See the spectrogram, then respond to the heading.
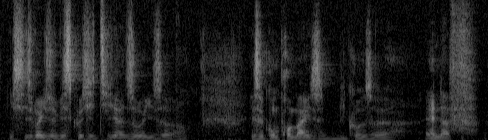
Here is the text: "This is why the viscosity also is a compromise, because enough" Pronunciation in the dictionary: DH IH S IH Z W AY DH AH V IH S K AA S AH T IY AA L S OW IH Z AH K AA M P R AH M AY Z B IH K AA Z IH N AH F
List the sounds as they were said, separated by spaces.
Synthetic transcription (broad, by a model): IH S IH Z W AY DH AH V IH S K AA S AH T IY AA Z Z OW IH Z AH K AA P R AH M AY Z B IH K AA Z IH N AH F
